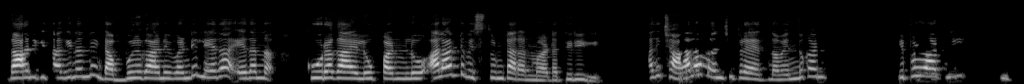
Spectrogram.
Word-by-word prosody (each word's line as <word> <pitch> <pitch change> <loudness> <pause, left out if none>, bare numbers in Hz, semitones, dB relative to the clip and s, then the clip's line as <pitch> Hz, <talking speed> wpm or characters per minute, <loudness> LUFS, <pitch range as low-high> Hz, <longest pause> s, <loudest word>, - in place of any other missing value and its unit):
దానికి 320 +2 +7
తగినన్ని 360 +7 -4
డబ్బులు 245 +6 -1
గానివ్వండి, 280 +3 0
లేదా 365 +5 0 0.2
ఏదైనా 300 -1 -3 0.4
కూరగాయలు, 290 -3 +3
పండ్లు 265 +1 0 0.2
అలాంటివి 425 -4 +2
ఇస్తుంటారన్నమాట 230 -11 -3
తిరిగి. 230 -9 -7 0.5
అది 390 - -6
చాలా 450 - +5
మంచి 320 0 -5
ప్రయత్నం. 230 -6 -4
ఎందుకన్ 345 +7 -5 0.8
ఇప్పుడు 390 +6 -5
వాటిని 365 -1 +1 0.4
హ్మ్. 285 - -10
295 Hz, 110 wpm, -23 LUFS, 265-335 Hz, 0.8 s, దానికి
